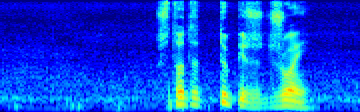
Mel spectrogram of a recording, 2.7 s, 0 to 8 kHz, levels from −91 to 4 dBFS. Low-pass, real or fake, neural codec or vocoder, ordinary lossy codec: none; real; none; none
